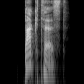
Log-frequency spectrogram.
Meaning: inflection of backen: 1. second-person singular preterite 2. second-person singular subjunctive II
- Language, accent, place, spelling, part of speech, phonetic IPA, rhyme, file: German, Germany, Berlin, backtest, verb, [ˈbaktəst], -aktəst, De-backtest.ogg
